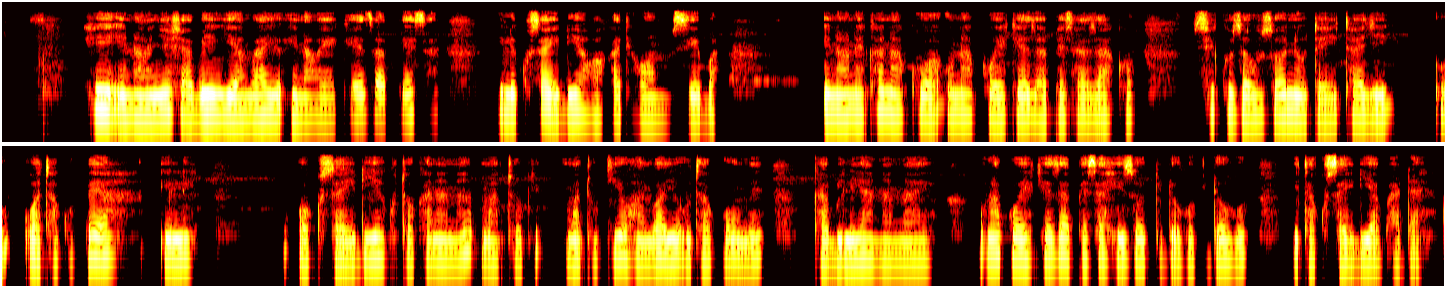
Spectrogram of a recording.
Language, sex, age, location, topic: Swahili, female, 25-35, Nakuru, finance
